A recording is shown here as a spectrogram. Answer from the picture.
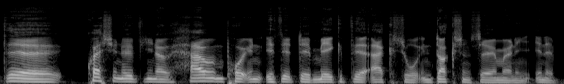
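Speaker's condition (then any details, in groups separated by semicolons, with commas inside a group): Hard of hearing; deaf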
